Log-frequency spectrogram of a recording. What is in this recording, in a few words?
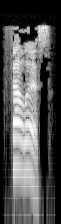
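"felis", British English, dictionary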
